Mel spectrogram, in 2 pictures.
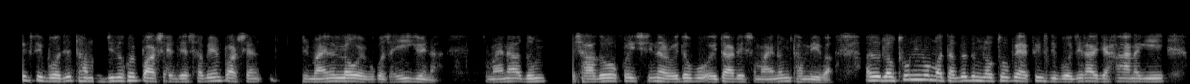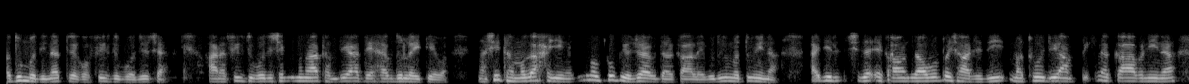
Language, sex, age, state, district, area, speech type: Manipuri, male, 30-45, Manipur, Kangpokpi, urban, conversation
